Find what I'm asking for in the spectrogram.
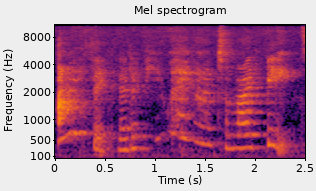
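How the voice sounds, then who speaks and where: Using a put-on character voice, a woman speaks at a moderate pace in an extremely high, squeaky pitch, with very wide pitch swings, big swings in loudness and a slight echo. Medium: read story. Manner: practical, matter-of-fact.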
